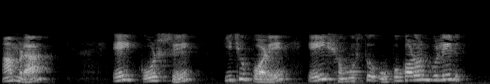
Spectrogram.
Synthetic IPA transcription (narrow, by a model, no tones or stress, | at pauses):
amɾa | ejkoɾʃe | kit͡ɕʰupɔɽeejʃɔmost̪oʔupokɔɾonɡuliɾ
